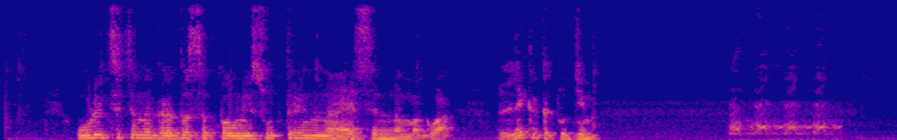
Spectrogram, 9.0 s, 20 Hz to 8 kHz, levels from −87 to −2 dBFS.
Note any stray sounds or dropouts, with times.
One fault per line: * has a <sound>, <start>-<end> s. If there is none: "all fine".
* has a bark, 7.3-8.4 s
